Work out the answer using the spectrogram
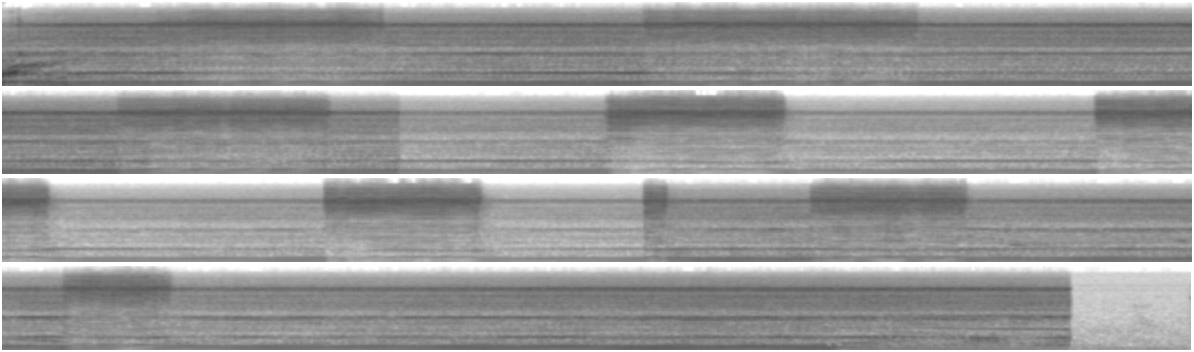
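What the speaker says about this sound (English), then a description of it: "now I'm just going to sand off the scale and just give it a once over" A power sander whines steadily as it sands scale off a steel knife made from a file, cutting in and out in repeated bursts of a few seconds each, close up with no talking.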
